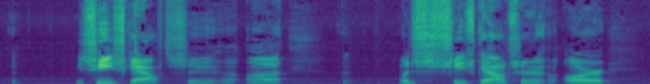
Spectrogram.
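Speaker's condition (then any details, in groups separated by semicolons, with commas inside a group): Cerebral palsy; congenital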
